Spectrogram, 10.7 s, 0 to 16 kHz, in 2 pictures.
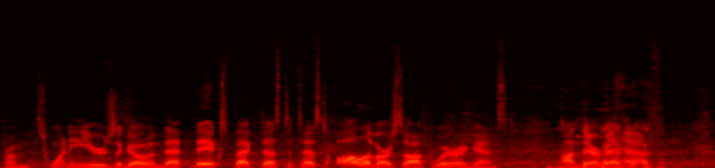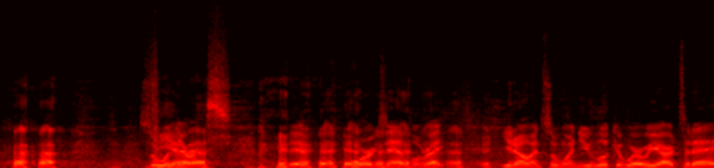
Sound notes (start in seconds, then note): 4.4 laughing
